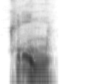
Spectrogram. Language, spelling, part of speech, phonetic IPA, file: Polish, klin, noun, [klʲĩn], Pl-klin.ogg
